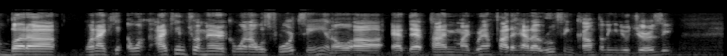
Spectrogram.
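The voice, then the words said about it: Brazilian-accented English. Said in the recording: “I was born in Brazil, so I speak Portuguese ... a little bit of, you know, the broke English. You can hear my accent”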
